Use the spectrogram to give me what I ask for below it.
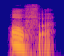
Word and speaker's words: offer: Offer. Remember that in British English, the R at the end is not pronounced.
